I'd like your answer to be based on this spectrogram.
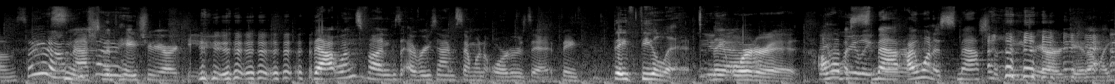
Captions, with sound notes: - So you know-- - Smash the Patriarchy. (laughs) - That one's fun 'cause every time someone orders it, they feel it. - They order it, I'll have a Smash, I want a Smash the Patriarchy!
